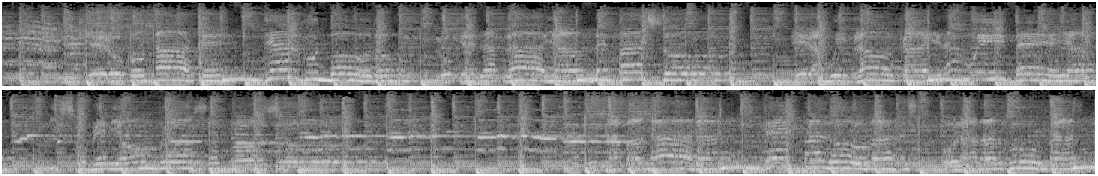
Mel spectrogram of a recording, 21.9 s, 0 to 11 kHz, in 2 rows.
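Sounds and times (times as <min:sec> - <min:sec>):
lead vocalist singing a Spanish pop song: 0:00.0 - 0:15.1, 0:16.7 - 0:21.8
full band playing a cheerful 1970s Spanish pop song with a bouncy beat: 0:00.0 - 0:21.8
speech: 0:01.4 - 0:03.4.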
